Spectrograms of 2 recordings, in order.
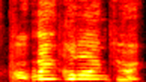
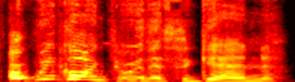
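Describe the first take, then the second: First: Sharp high exasperated snap; imitating a witness's impatient comeback; mock exasperated question; snippy retort. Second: A touch of impatient sarcasm; lightly imitated exasperation; exasperated witness. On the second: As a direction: retell her annoyed comeback lightly. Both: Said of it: "She said it just like that".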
